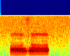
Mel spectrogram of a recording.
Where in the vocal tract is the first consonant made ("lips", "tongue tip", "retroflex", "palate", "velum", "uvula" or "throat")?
tongue tip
